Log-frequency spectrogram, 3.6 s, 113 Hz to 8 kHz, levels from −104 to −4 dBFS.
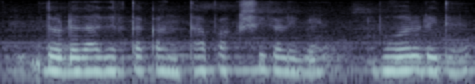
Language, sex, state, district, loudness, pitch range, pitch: Kannada, female, Karnataka, Dharwad, -35 LUFS, 220-225 Hz, 225 Hz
